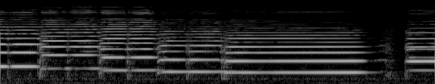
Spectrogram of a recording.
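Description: Solo violin playing a short descending run of bowed notes, then one long held note that stops about three and a half seconds in.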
